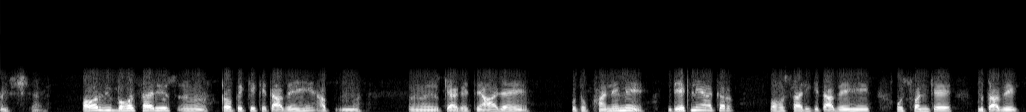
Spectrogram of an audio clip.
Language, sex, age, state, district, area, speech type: Urdu, male, 45-60, Uttar Pradesh, Lucknow, rural, conversation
